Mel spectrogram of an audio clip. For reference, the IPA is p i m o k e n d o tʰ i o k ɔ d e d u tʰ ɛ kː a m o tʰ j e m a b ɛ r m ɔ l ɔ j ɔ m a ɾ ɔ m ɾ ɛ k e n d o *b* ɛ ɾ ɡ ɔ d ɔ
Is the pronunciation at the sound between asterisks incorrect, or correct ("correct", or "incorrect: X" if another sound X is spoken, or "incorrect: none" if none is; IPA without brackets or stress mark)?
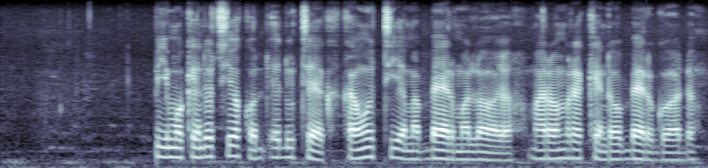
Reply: correct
